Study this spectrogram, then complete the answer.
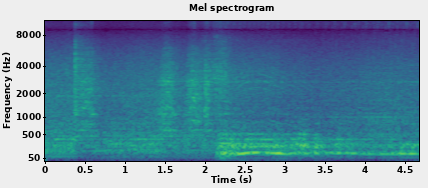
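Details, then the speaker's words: Chrysler Hemi: sluggish, dragging crank for about two seconds before catching and idling; slow crank from bad battery; also hesitates starting, worse when warm. "I've done enough of these now I can just hear that slow crank"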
